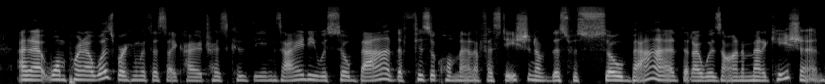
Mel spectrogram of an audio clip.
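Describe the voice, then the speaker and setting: On a very clean recording with a silent background, a woman with vocal fry talks at a fairly quick pace and medium pitch, with hardly any pauses and fairly even intonation. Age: 50s. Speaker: trauma recovery coach. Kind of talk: interview.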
